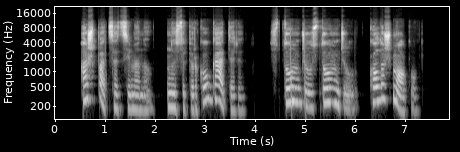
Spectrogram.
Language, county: Lithuanian, Šiauliai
